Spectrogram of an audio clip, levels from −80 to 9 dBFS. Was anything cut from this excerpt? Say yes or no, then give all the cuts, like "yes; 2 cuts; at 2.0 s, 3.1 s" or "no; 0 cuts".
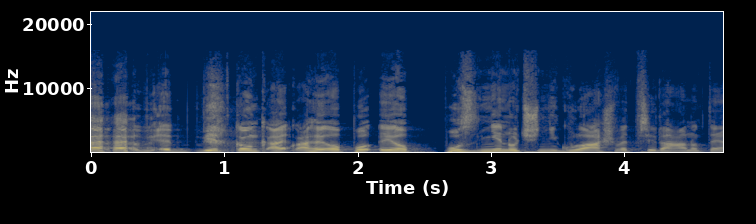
yes; 2 cuts; at 1.5 s, 2.6 s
